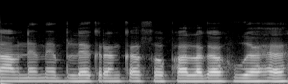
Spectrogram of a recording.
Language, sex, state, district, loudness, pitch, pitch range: Hindi, male, Jharkhand, Deoghar, -15 LUFS, 145 Hz, 145-150 Hz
